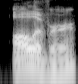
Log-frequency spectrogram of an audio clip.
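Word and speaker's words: OL.VER: And the artist, yeah, and the artist is Oliver, but it's spelled as O L dot V E R.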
